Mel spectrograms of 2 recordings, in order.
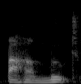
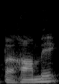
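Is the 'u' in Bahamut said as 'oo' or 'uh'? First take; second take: oo; uh. First: The last vowel sounds like 'oo'. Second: The last vowel sounds like 'uh'. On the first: "Like the U is like the ooh, not the uh sound" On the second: "I always say it's Bahamut"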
